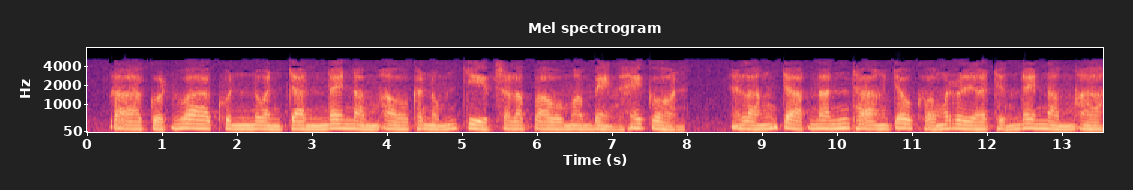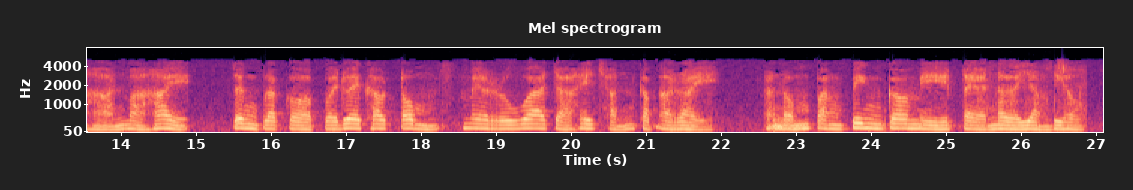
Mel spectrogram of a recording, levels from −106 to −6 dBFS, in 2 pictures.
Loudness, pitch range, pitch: -19 LUFS, 125-150 Hz, 135 Hz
